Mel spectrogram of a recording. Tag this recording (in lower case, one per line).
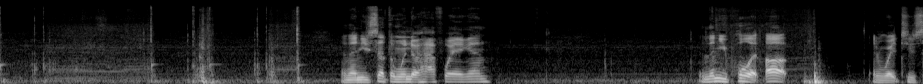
opening or closing car electric windows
